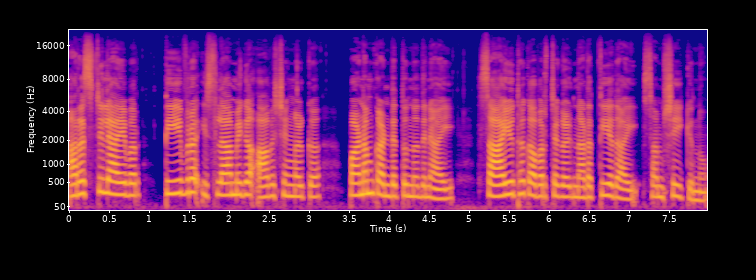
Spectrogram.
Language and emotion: Malayalam, neutral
